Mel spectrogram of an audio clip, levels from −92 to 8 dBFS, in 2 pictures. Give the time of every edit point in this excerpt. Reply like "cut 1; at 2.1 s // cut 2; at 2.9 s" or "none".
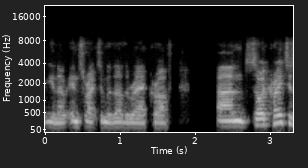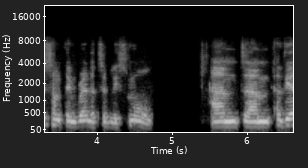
none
